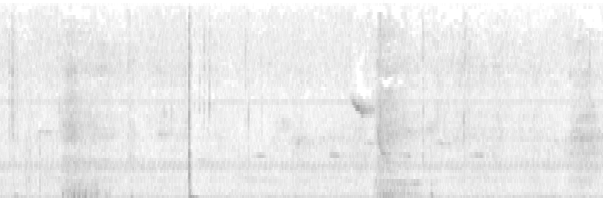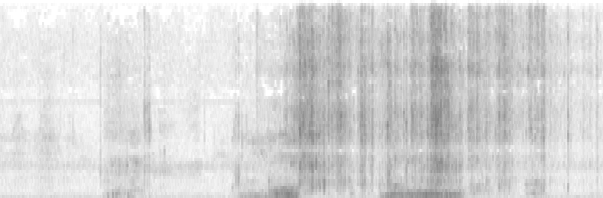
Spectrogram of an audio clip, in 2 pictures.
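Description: A Basset Hound gives two deep, loud, drawn-out barks after a few faint, quieter sounds.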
